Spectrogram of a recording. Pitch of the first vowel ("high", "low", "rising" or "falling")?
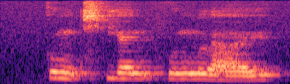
falling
